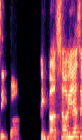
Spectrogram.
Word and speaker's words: Iqbal: the question from the photographer, how do you pronounce the name of the photographer? Iqbal? Yes, it's Iqbal.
